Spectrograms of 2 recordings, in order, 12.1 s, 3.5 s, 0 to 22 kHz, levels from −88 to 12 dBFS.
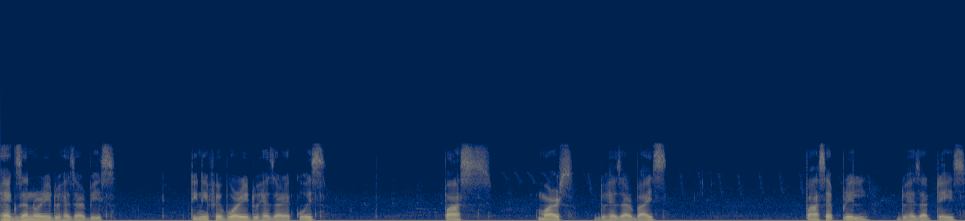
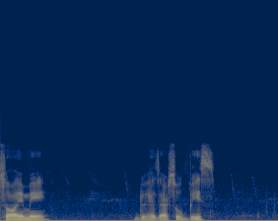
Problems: background sounds at intervals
